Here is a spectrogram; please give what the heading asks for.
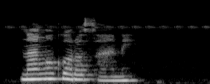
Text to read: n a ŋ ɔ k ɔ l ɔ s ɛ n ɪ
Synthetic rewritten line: n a ŋ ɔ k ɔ ɾ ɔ s a n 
